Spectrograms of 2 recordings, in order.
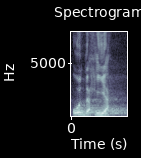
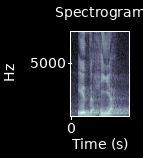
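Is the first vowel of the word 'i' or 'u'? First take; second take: u; i. First: The word begins with an 'u' vowel. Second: The word begins with an 'i' vowel. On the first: "bi dhammil hamzah, dengan mendhammah hamzah" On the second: "Bagaimana kalau di kasroh bacanya?"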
